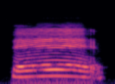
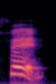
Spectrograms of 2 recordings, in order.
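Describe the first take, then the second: First: The vowel is long, held two counts. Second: The vowel is short, held one count. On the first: "I say the sound for for two counts, not only one count" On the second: "fa with fatha"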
